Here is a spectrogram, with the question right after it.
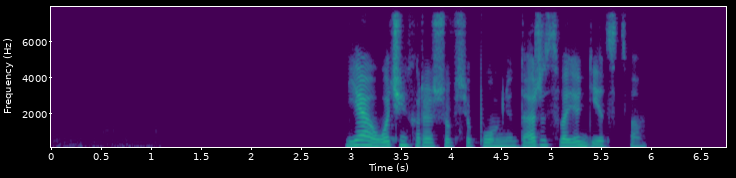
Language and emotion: Russian, positive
